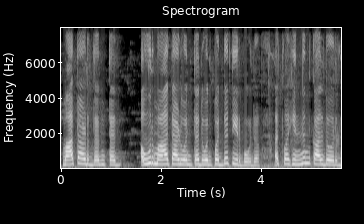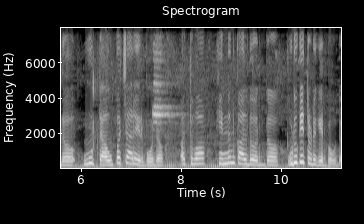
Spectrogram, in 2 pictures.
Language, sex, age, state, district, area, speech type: Kannada, female, 18-30, Karnataka, Uttara Kannada, rural, spontaneous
